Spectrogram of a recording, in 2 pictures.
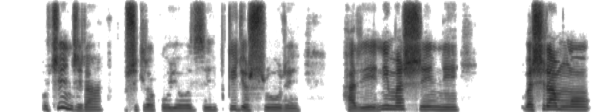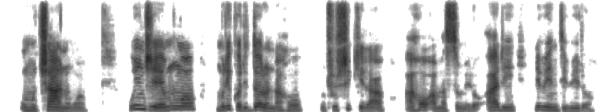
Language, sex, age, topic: Rundi, female, 36-49, education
